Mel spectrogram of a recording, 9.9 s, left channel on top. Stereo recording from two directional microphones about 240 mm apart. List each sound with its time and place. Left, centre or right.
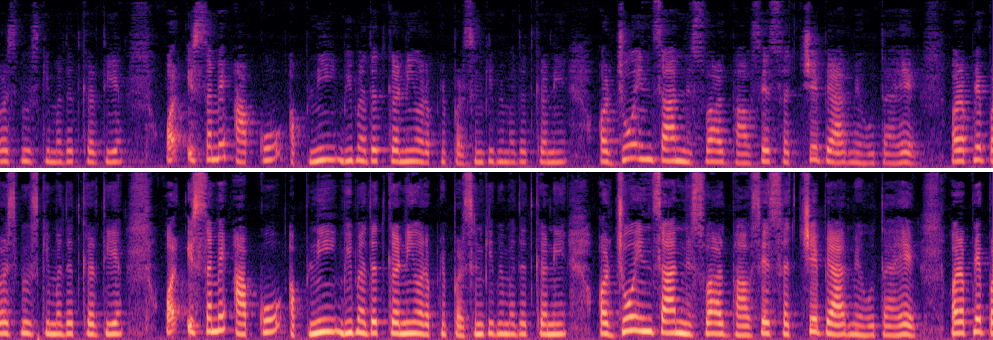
0.0 s a woman's voice: right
